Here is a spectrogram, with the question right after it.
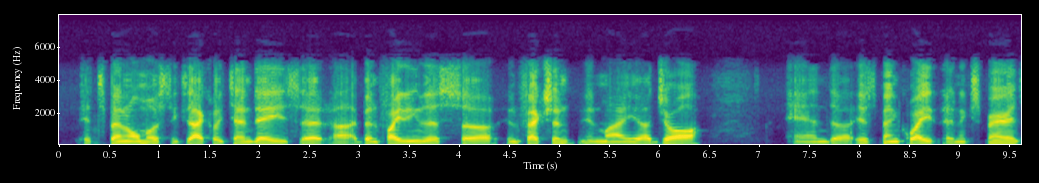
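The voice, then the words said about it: Voice not fully recovered from illness. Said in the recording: “my voice is not back 100%, but I'm going to tell you it's a hell of a lot better”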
